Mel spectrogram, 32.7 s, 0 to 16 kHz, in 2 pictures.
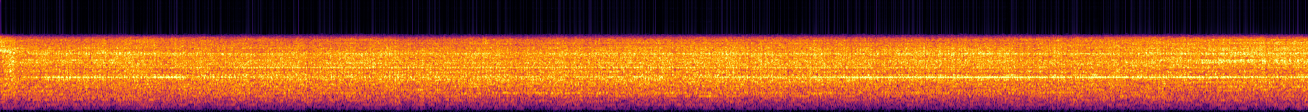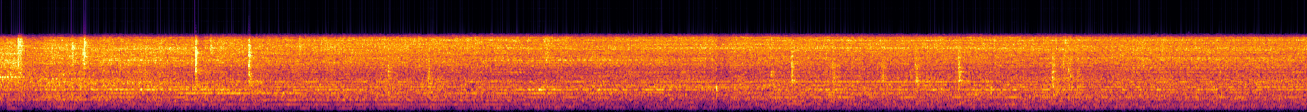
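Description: Clausing Colchester 1550 engine lathe running under power, its three-jaw chuck spinning: a steady mechanical whir with a high whine. A little over halfway through the sound changes, the whine dropping out to a lower, duller run with scattered light ticks.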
